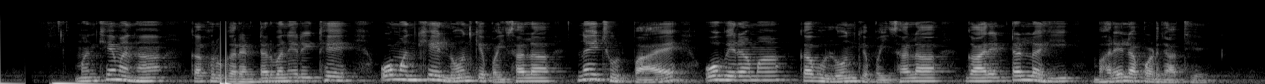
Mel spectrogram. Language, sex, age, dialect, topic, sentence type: Chhattisgarhi, male, 18-24, Western/Budati/Khatahi, banking, statement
